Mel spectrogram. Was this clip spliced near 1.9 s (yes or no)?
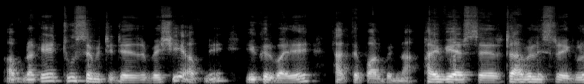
no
